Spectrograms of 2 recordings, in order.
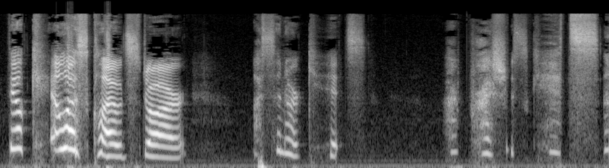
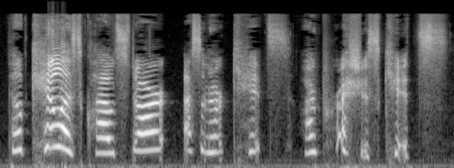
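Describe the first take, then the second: First: Loud, high plea fading to a slow whisper; panicked cry that breaks to a whisper; Dawn Flash terrified. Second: Panicked mother cat pleading; Dawn Flash terrified. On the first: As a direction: cry out, then whisper over the kits. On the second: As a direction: beg the leader to save the kits. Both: Acted. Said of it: "here's Dawn Flash".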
